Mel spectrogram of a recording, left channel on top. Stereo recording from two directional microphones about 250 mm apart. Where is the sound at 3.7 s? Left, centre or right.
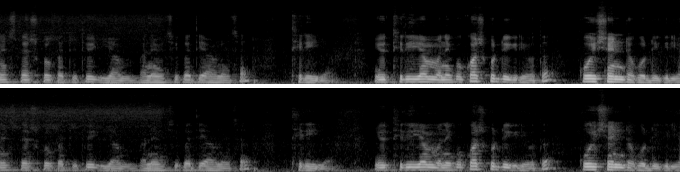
Left.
